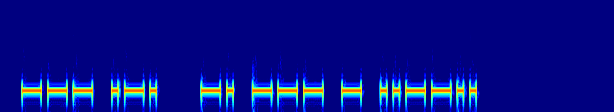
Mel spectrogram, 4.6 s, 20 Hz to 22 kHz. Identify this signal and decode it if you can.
Morse code, heard as a keyed tone, about 25 wpm, 700 Hz. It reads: OR NOT?
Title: Sentences from Top 1000 Words - Review Part 3 - 25wpm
